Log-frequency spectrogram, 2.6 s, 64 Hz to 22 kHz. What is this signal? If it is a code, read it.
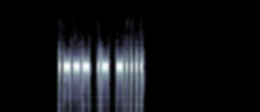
Morse code, heard as a keyed tone, about 49 wpm, 700 Hz. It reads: JA6
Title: Callsign Prefixes for Top 25 DXCC - Repeated 3x - 50wpm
